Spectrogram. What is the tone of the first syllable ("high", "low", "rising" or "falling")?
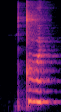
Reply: high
